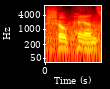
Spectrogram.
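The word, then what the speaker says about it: Chopin: Anyways, I'm going to Shopan's museum right now.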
